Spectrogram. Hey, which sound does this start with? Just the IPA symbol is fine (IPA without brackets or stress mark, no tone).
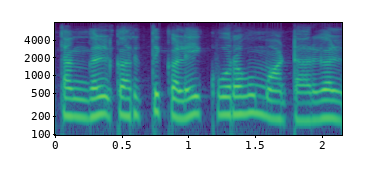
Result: t̪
